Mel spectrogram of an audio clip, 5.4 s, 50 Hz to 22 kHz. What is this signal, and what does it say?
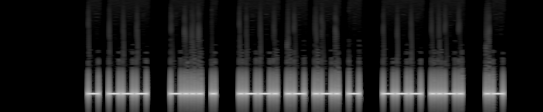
Morse code, heard as a keyed tone, about 34 wpm, 700 Hz. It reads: TO BE PART OF A
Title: Sets of 5 Words Encore2 35wpm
